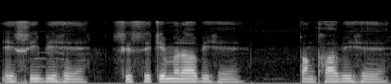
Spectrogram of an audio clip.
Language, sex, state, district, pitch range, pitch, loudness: Hindi, male, Arunachal Pradesh, Longding, 125-135 Hz, 130 Hz, -19 LUFS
